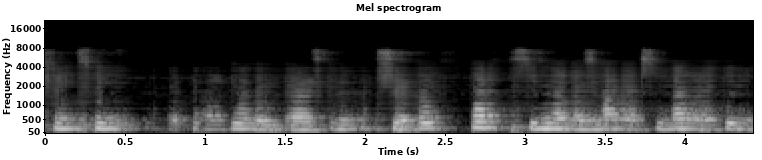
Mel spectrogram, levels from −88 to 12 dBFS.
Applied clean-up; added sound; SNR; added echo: neural mask model DeepFilterNet 3.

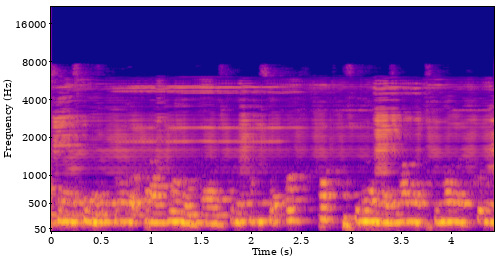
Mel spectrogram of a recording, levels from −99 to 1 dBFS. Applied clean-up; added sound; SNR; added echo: classical method WPE with log-MMSE.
